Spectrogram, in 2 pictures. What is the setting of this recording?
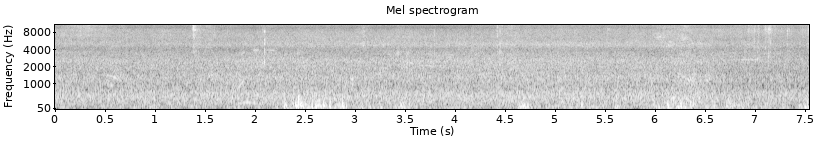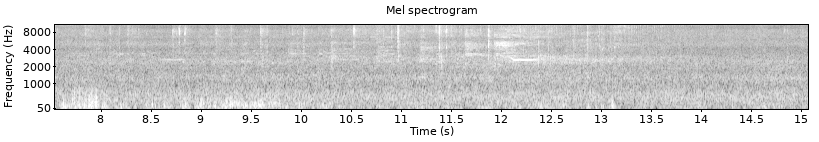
park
